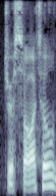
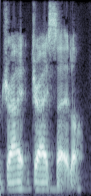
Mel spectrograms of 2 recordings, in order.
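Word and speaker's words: Draisaitl: Dreisaitl, no. I haven't done it right, have I? A little bit more emphasis on the first part in addition to the last part, Dreisaitl.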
